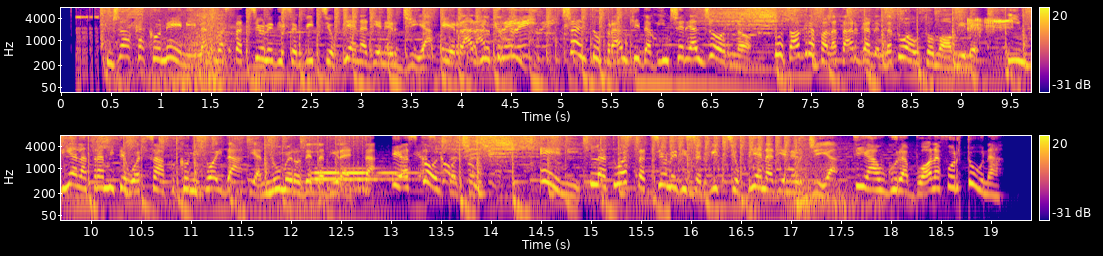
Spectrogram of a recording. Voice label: italian female promo; eni promo

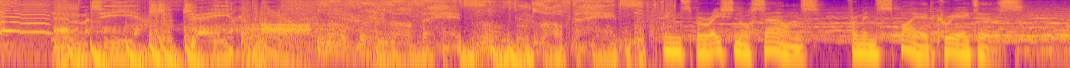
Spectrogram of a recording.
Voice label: radio imaging

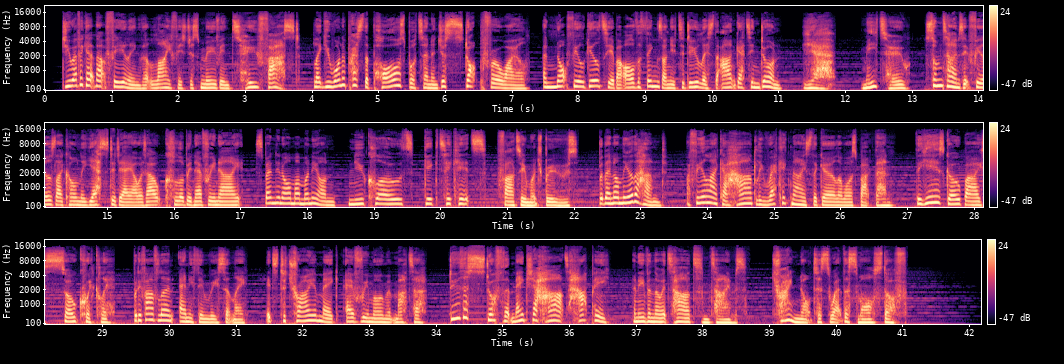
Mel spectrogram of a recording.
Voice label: natural speaking voice

